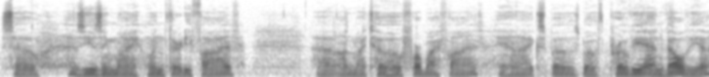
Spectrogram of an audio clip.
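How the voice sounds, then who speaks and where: The man talks quietly at a moderate pace, at a medium pitch. His intonation is flat and monotone. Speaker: landscape photographer. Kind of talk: outdoor vlog narration; scripted narration. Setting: outdoors in a canyon. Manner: quiet, keeping voice down.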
